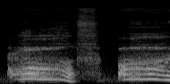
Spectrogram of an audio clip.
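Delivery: high strained cries of rage; furious grunts. Acted. Bane squeezing potato, raging cries.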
